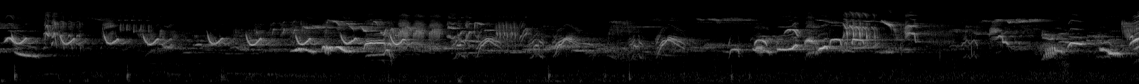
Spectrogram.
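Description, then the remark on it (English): A blackbird in full song and a song thrush, each recorded on its own microphone in the northeast of Scotland, about 40 miles north of Aberdeen, sing together, their rich, varied phrases overlapping in a dense, continuous chorus. The birds sound close and fairly loud, with no voices. “I've got a blackbird in full song right on top of one of Ken's mics, and I've got a song thrush on the other mic, courtesy of Arthur.”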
